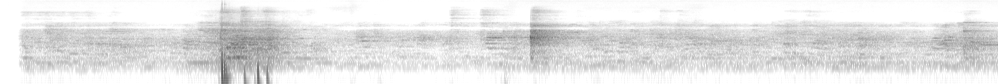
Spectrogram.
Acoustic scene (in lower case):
cafe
